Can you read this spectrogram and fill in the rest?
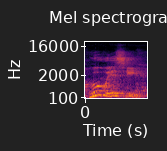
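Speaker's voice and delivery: high loud demand; demanding kid. Retold or imitated. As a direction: blurt out who is he.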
